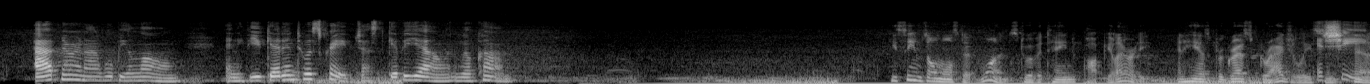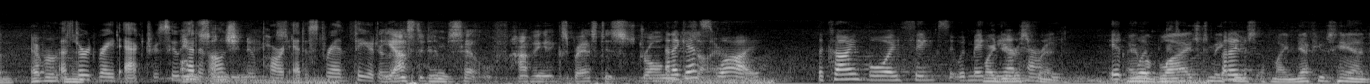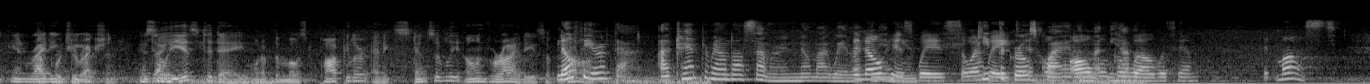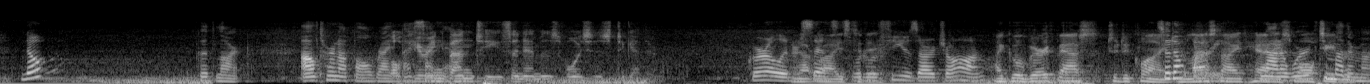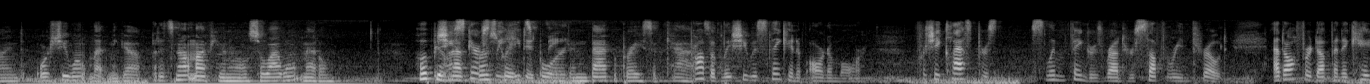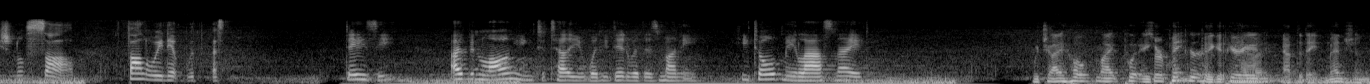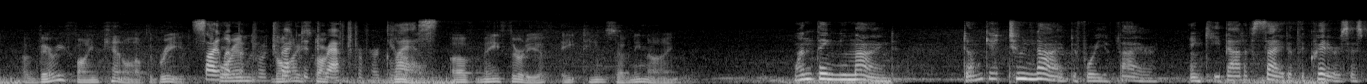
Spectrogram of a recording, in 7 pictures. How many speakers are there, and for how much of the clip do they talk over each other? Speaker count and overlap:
7, about 31%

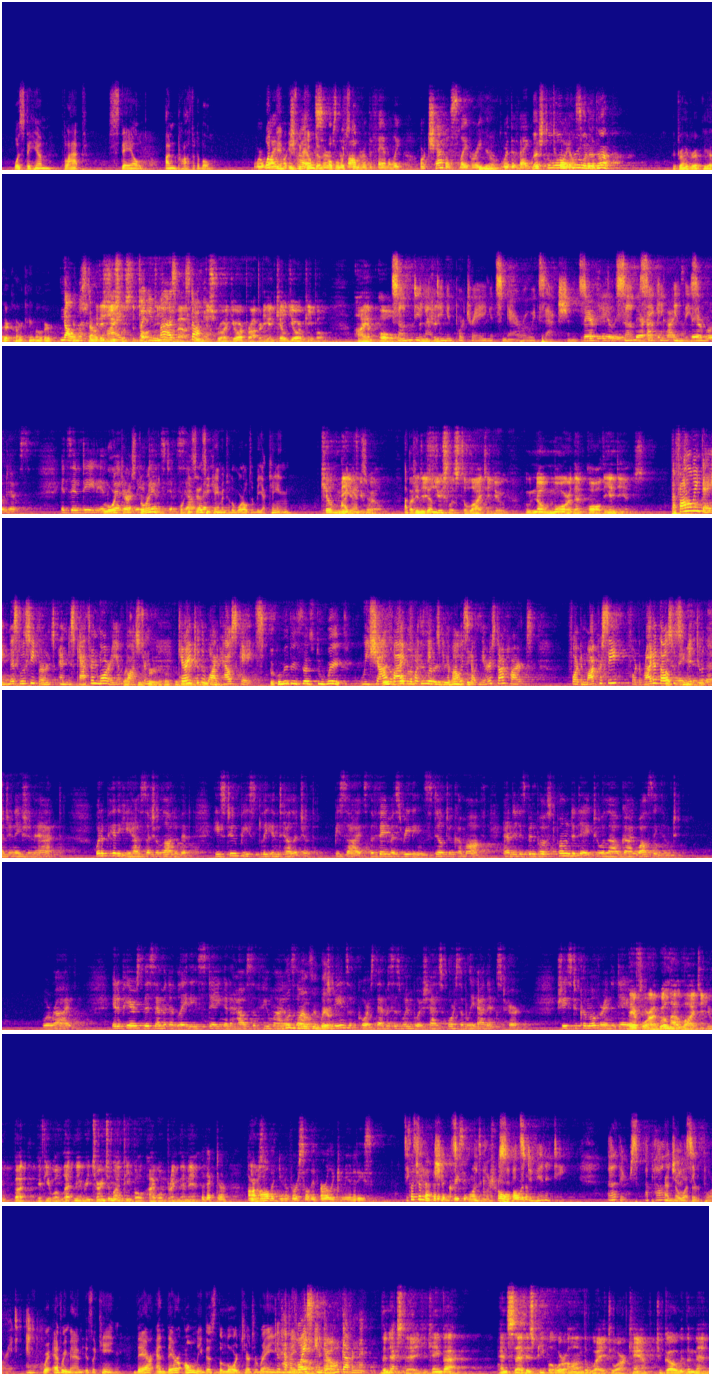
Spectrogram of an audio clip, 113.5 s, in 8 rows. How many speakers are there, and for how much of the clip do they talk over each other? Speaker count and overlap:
7, about 28%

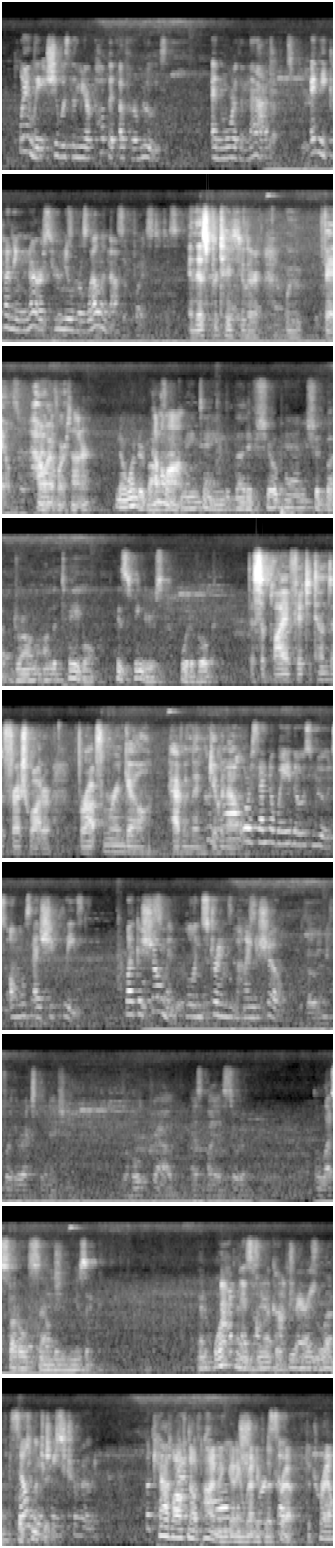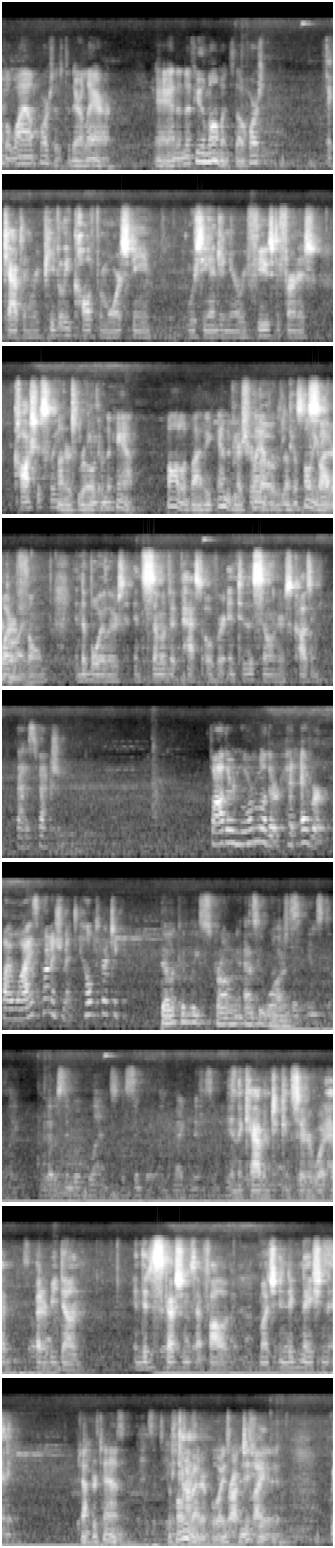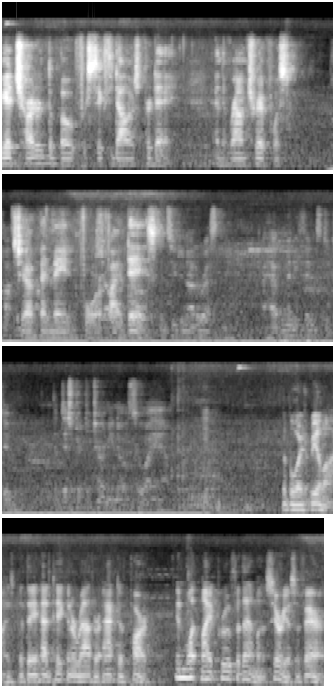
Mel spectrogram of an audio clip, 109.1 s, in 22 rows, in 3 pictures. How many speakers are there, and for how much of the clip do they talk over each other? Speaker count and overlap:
5, about 28%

